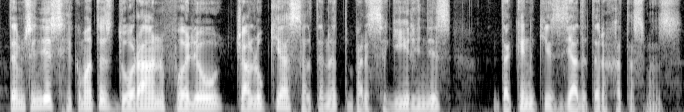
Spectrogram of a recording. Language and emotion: Kashmiri, neutral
